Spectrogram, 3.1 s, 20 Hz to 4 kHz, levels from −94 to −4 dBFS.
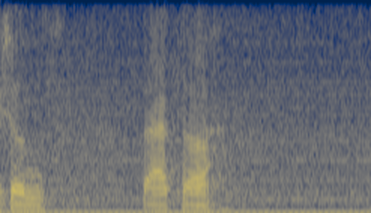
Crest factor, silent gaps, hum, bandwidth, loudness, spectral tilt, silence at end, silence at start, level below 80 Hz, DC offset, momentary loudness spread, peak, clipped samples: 24 dB; none; none; 4 kHz; -32 LUFS; -5 dB/octave; 0 s; 0 s; -46 dBFS; 2%; 14 LU; -8 dBFS; under 0.1%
